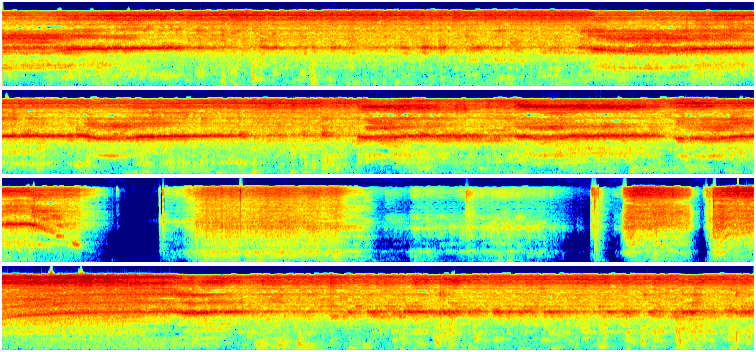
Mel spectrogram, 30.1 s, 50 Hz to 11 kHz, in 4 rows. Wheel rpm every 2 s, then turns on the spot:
230, 230, 230, 230, 230, 230, 230, 110, 10, 20, 50, 200, 230, 230, 230.
16-20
